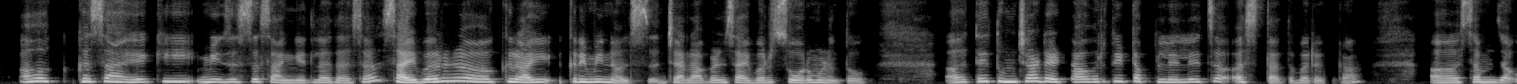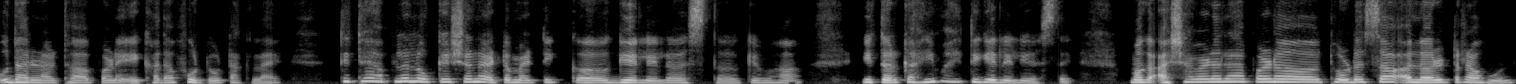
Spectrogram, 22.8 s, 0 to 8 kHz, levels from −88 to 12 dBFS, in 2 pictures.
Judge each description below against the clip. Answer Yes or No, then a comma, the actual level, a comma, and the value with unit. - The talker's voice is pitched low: No, high, 225 Hz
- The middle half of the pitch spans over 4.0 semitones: Yes, average, 4.4 semitones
